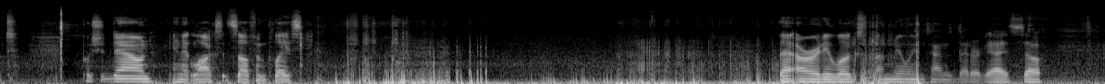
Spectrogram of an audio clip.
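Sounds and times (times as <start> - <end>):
wind buffeting microphone: 1.5 - 10.8.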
